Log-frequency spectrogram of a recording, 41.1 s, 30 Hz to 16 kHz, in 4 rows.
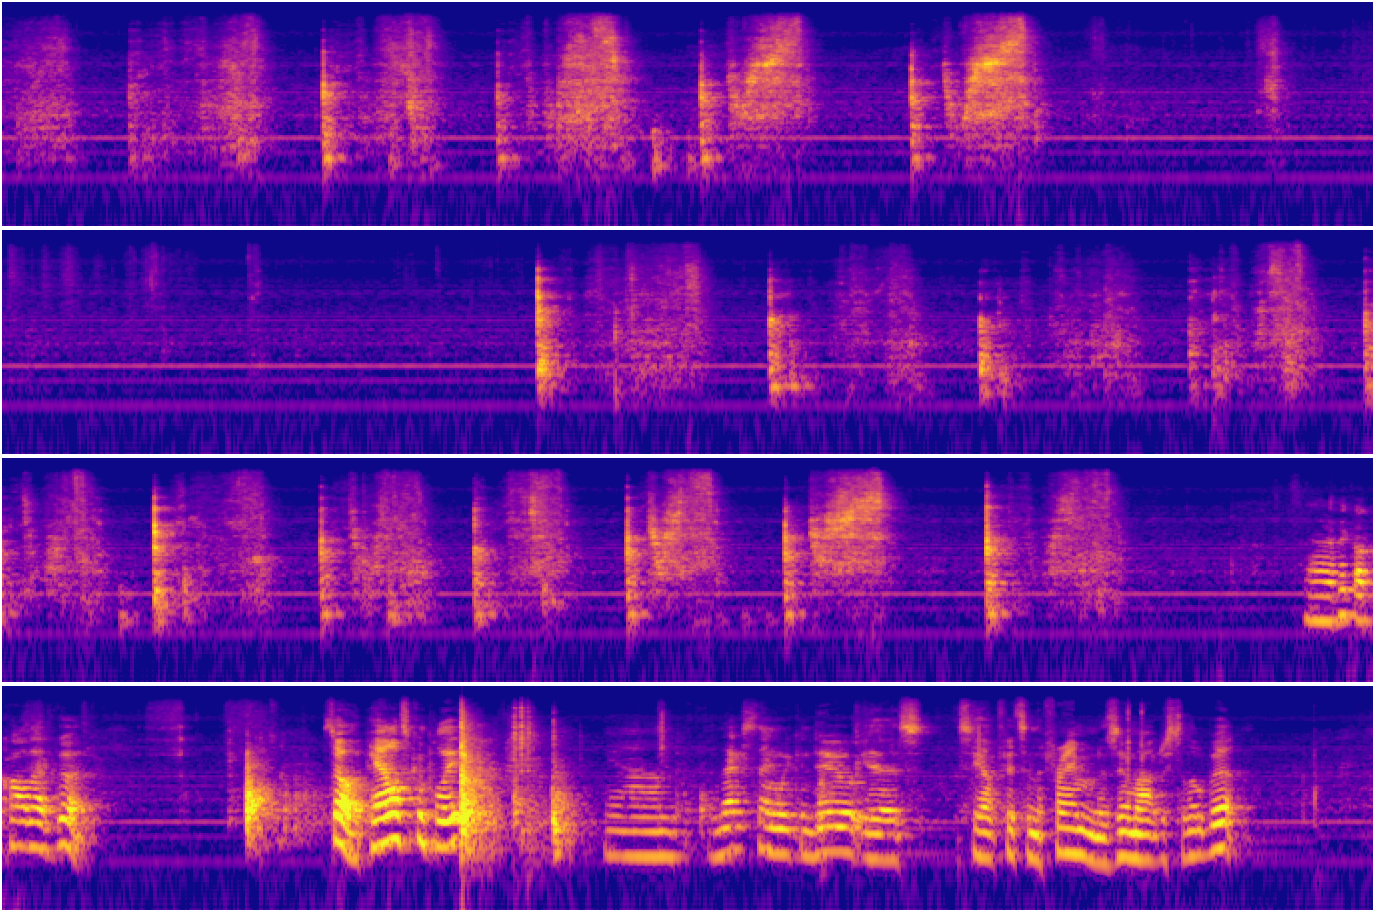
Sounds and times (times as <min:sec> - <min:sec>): Rub: 0:00.0 - 0:02.0, 0:02.6 - 0:04.8, 0:05.4 - 0:06.1, 0:14.6 - 0:15.6, 0:16.5 - 0:17.2, 0:18.1 - 0:18.8, 0:19.4 - 0:26.0, 0:26.6 - 0:27.3, 0:28.2 - 0:29.0
Filing (rasp): 0:00.0 - 0:06.1, 0:06.8 - 0:07.9, 0:14.4 - 0:27.4, 0:28.0 - 0:29.0.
